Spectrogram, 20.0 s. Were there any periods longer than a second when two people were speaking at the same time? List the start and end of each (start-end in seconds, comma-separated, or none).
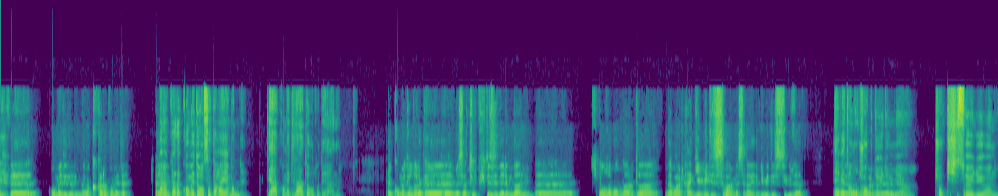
16.8-18.2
